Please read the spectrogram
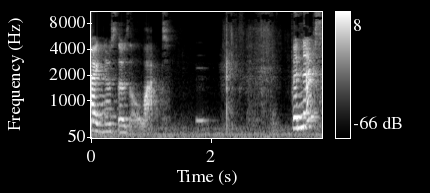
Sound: beeping

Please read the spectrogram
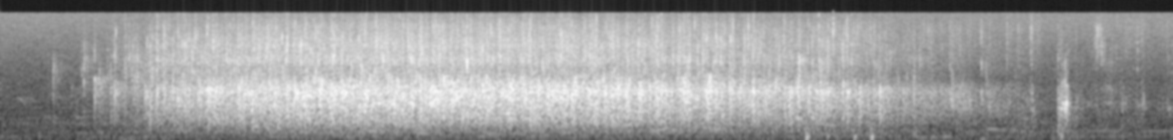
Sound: applause

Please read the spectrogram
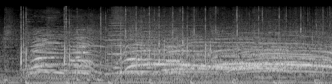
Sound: Everyone shouts "Queenie"

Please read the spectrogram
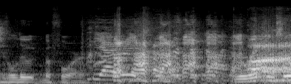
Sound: all laugh

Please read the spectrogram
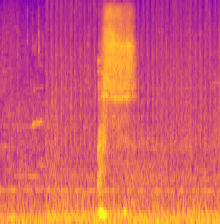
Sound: sniggers

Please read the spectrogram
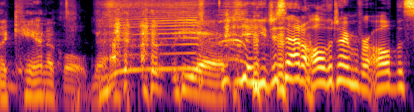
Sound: robotic noise

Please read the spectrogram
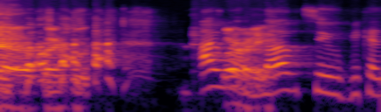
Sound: both laughing

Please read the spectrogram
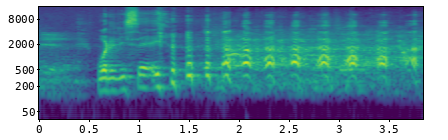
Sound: audience laughs; laughs

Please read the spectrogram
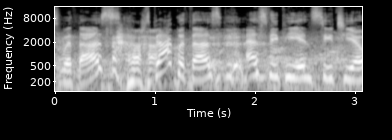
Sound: laughing

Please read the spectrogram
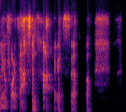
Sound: laughter

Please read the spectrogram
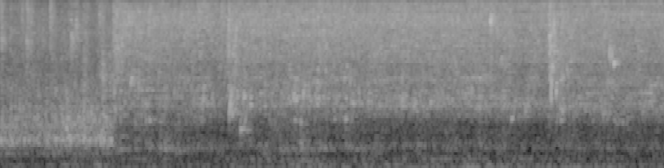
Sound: water splashes

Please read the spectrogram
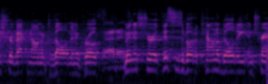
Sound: applause

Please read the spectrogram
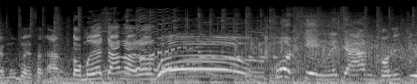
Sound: applauding

